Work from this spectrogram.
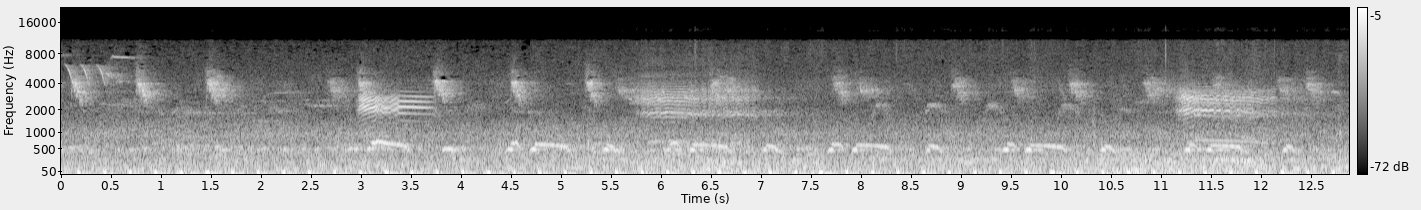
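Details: Morning in a forest where sheep graze. Repeated quavering bleats rise and fall from several animals. Many short rhythmic ticks run throughout against a continuous low rumble.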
